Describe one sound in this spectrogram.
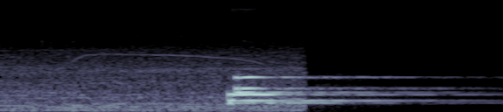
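Soft background music plays, then cuts off.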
